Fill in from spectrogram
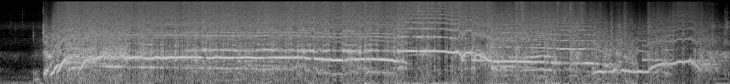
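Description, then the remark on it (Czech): A small group, the makers of the short Czech animated film Cera, bursts into loud, joyful screaming and cheering at its Oscar nomination for best animated short film, with sustained high-pitched shrieks that carry on for about seven seconds before easing slightly at the end. “Marhoulovo nabarvené ptáče se sice do nejužšího výběru nedostalo, ale poslechněte si, jakou radost udělala nominace tvůrcům krátkého českého animovaného filmu Cera.”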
